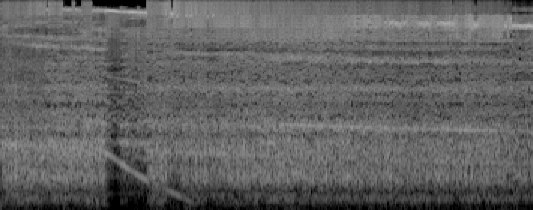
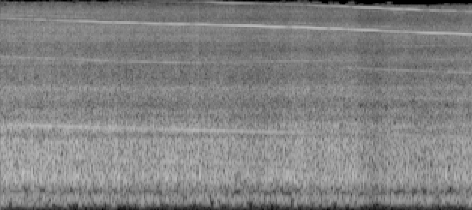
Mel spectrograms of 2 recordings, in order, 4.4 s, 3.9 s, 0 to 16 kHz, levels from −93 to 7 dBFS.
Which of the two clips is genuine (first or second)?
second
